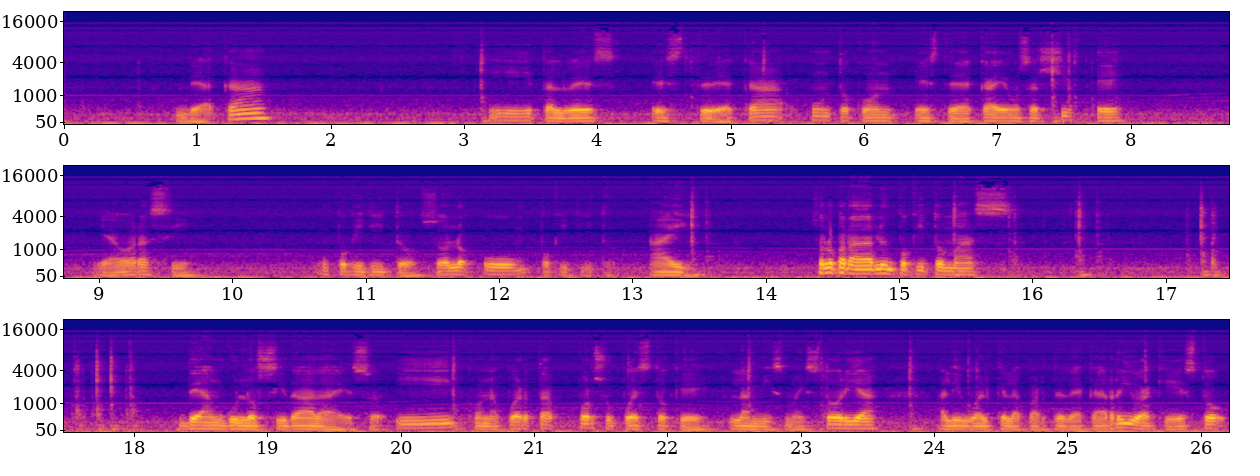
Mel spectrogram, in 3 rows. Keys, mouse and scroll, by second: 0.7-2.5 middle drag, 2.7-3.1 scroll up 2, 4.1 shift+click, 4.7 shift+click, 6.1-7.4 shift+drag, 7.4 shift+e, 12.7 click, 13.3 scroll down 2, 13.5 Tab, 13.8-15.4 middle drag, 15.5 shift+middle click, 16.4 shift+Tab, 17.8 ctrl+r, 18.8 click, 21.4 shift+click, 22.0-22.6 shift+scroll down 3, 22.7 shift+middle click, 23.4-23.8 shift+scroll up 3, 23.9 shift+middle click.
